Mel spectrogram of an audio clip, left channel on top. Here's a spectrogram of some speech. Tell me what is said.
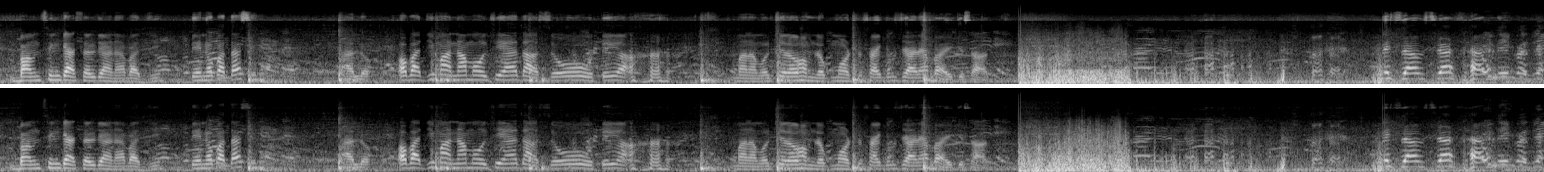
बाउंसिंग कैसल जाना बाजी, तेनों पता सी? हेलो और बाजी माना मॉल से आया दस होते माना मॉल। चलो हम लोग मोटरसाइकिल जा रहे हैं भाई के साथ।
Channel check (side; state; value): both; normal; correlation 0.23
